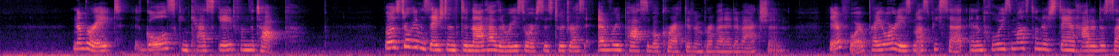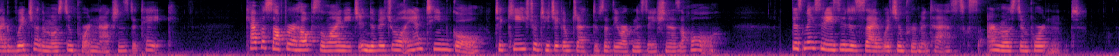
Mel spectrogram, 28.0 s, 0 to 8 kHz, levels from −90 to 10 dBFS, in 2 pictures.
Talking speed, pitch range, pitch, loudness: 160 wpm, 195-235 Hz, 210 Hz, -27 LUFS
